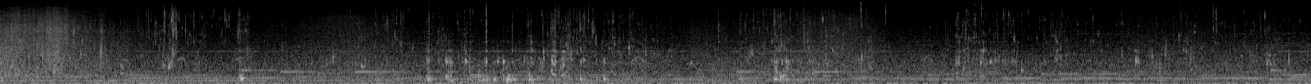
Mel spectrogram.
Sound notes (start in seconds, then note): 0.0 water splashing; 2.3 soft melancholic music; 6.8 water lightly splashing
